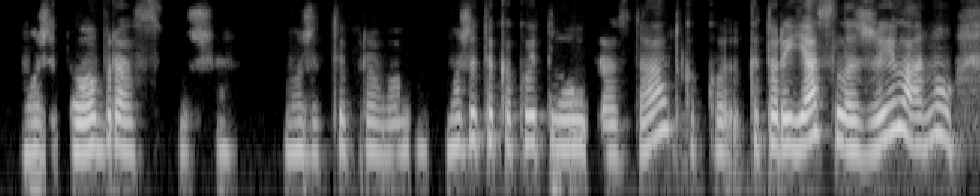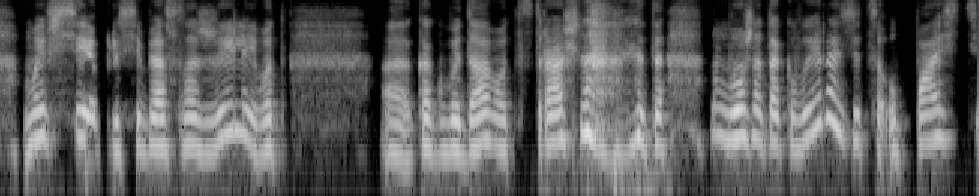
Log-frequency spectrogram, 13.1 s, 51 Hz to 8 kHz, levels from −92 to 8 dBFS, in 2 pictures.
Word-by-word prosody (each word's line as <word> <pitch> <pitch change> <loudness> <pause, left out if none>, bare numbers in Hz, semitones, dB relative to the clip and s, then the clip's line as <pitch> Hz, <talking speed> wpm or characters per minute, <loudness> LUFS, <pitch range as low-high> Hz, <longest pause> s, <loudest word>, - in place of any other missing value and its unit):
Может 170 +1 -7
образ. 180 0 0
Слушай, 170 +1 -13 0.4
может 170 -1 -7
ты 185 - -7
права, 170 -2 -8 0.3
может 195 +4 -2
это 215 0 -2
какой-то 205 -1 -2
образ, 165 -4 -2
да, 190 +9 0
вот 295 +4 -3
какой 180 -1 -8
который 200 -1 +2
я 210 +6 +7
сложила. 210 - +3
Ну 235 0 -1 0.3
мы 220 +6 +2
все 220 -2 +2
про 170 +1 -6
себя 190 +2 +1
сложили. 195 +7 -1
Вот, 185 +2 -3 0.6
а, 160 -5 -4
как 170 +2 0
бы, 175 0 +3
да, 190 +5 +3
вот 180 -2 -4
страшно 225 +6 +4 0.3
это, 200 -3 +2 0.3
ну 250 -2 -5
можно 230 +1 +5
так 205 -2 0
выразиться: 230 - -1
упасть 205 +8 -4
190 Hz, 160 wpm, -21 LUFS, 175-220 Hz, 0.6 s, я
